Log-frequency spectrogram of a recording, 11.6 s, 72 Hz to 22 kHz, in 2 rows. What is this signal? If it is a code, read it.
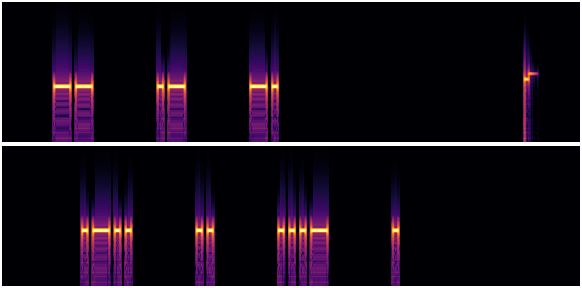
Morse code, heard as a keyed tone, about 22 wpm, spaced as for 10 wpm, 700 Hz. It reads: MAN LIVE
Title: 4x Character Spacing - Top 200 Words - 22wpm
